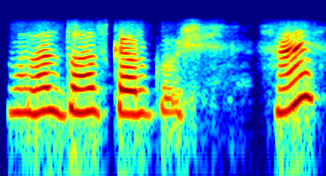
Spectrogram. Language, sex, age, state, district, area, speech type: Kashmiri, female, 60+, Jammu and Kashmir, Pulwama, rural, conversation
